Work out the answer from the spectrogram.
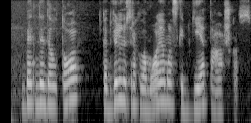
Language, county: Lithuanian, Šiauliai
